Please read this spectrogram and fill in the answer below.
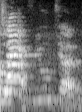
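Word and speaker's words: future: चले जी सबसे पहले एक बच्चे को फ्यूचर, FU फ्यू और TURE चर, फ्यूचर।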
